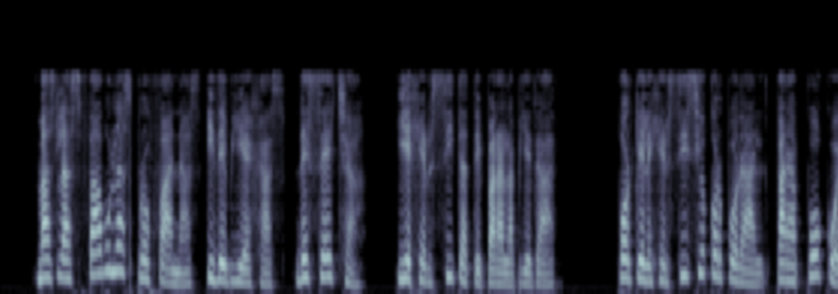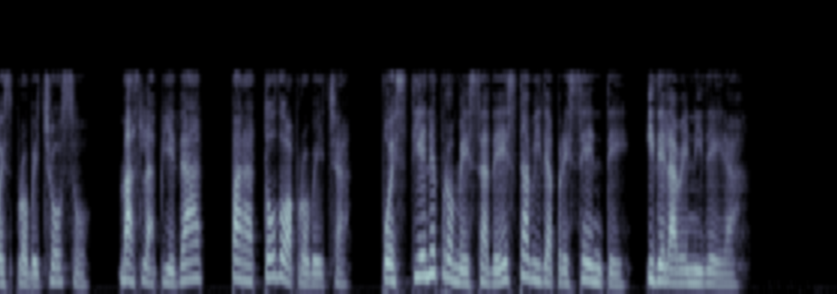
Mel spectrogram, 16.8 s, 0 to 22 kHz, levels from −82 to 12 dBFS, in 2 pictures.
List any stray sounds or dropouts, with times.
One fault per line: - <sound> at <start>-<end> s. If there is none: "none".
none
